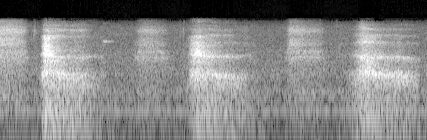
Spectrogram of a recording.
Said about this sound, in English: Those are deep breaths, right? And this is part of meditation as well. So focus on breathing out as slowly as possible until the lungs are completely empty.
